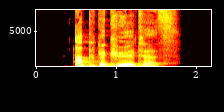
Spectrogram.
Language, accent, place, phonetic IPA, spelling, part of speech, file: German, Germany, Berlin, [ˈapɡəˌkyːltəs], abgekühltes, adjective, De-abgekühltes.ogg
- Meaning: strong/mixed nominative/accusative neuter singular of abgekühlt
